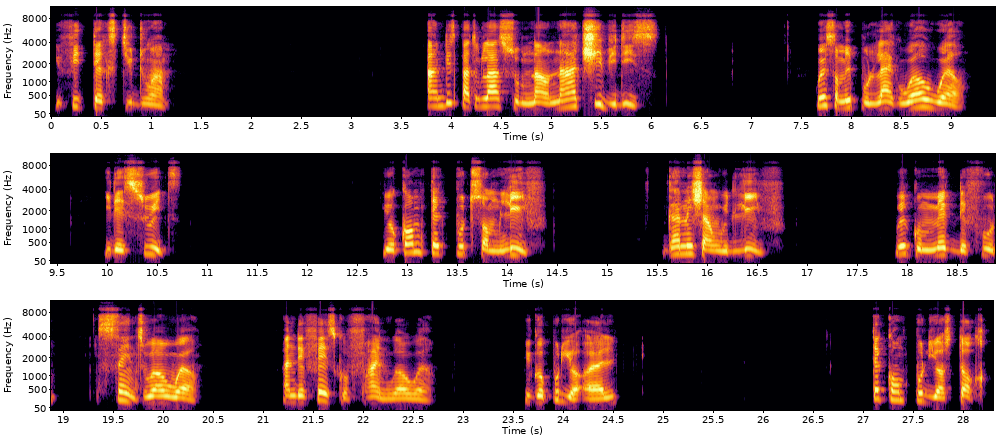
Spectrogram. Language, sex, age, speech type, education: Nigerian Pidgin, male, 60+, spontaneous, tertiary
